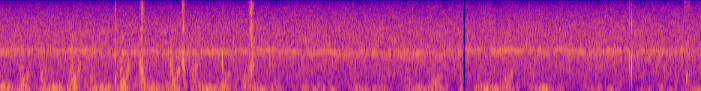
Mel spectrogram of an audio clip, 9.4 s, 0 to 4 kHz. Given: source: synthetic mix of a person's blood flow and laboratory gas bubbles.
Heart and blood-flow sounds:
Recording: Doppler ultrasound of blood flow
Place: precordium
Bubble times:
1.51-1.59 s: bubbles
1.83-1.99 s: bubbles
2.40-2.50 s: bubbles
2.93-3.00 s: bubbles
3.28-3.45 s: bubbles
8.36-8.46 s: bubbles
9.12-9.21 s: bubbles
From the record:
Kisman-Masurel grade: 122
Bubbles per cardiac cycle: 1 to 2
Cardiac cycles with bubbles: 10 to 50%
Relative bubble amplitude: moderate (0.250 to 0.450)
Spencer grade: 2 (many but less than half of the cardiac periods contain bubble signals, singularly or in groups)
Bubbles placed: anywhere in the cardiac cycle

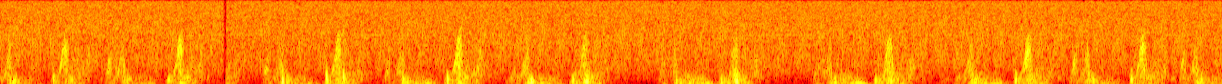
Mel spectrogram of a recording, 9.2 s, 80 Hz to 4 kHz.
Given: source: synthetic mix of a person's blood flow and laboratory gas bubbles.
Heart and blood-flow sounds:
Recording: Doppler ultrasound of blood flow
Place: precordium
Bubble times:
2.55-2.62 s: bubbles
From the record:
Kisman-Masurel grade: 113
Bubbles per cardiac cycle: 1 to 2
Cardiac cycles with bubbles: 1 to 10%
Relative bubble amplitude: loud (0.450 to 0.775)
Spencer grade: 1 (occasional bubble signal discernible with the cardiac motion signal, with majority of cardiac periods free of bubbles)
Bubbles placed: only in the low amplitude regions of the cardiac cycle

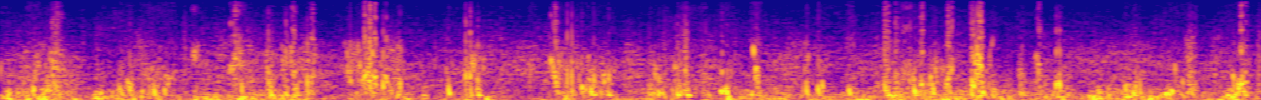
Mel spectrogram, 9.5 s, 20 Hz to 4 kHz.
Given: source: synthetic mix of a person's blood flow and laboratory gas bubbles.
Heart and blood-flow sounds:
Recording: Doppler ultrasound of blood flow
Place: subclavian vein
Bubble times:
0.00-0.03 s: bubbles
0.11-0.52 s: bubbles
0.86-1.33 s: bubbles
1.42-1.51 s: bubbles
1.70-1.91 s: bubbles
1.97-2.39 s: bubbles
2.56-3.04 s: bubbles
3.24-3.27 s: bubbles
3.33-3.42 s: bubbles
3.46-3.65 s: bubbles
3.95-4.03 s: bubbles
4.10-4.62 s: bubbles
4.84-5.34 s: bubbles
5.38-5.50 s: bubbles
5.62-5.73 s: bubbles
5.98-6.21 s: bubbles
6.33-6.42 s: bubbles
6.56-7.17 s: bubbles
7.28-7.50 s: bubbles
7.62-7.71 s: bubbles
7.75-7.84 s: bubbles
7.88-7.99 s: bubbles
8.41-8.60 s: bubbles
8.70-9.01 s: bubbles
9.17-9.38 s: bubbles
From the record:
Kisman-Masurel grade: 343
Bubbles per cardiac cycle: rolling drumbeat, 9 or more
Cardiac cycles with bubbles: 100%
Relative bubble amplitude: loud (0.450 to 0.775)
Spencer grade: 3 (all of the cardiac periods contain showers or single bubble signals, but not dominating or overriding the cardiac motion signals)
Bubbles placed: anywhere in the cardiac cycle

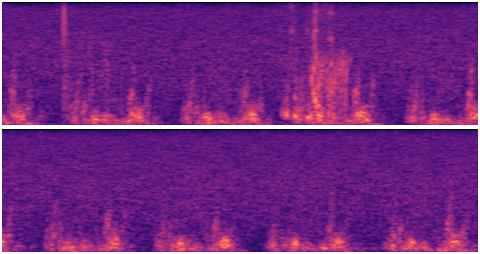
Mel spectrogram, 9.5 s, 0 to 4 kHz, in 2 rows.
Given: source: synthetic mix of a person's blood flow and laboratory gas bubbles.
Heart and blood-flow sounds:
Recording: Doppler ultrasound of blood flow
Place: precordium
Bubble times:
2.77-3.49 s: bubbles
From the record:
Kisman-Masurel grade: 213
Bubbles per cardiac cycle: several, 3 to 8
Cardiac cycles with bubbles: 1 to 10%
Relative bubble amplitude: loud (0.450 to 0.775)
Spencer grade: 1 (occasional bubble signal discernible with the cardiac motion signal, with majority of cardiac periods free of bubbles)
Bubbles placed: only in the low amplitude regions of the cardiac cycle

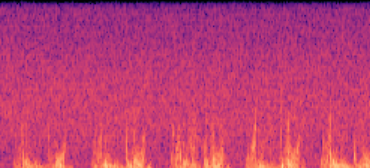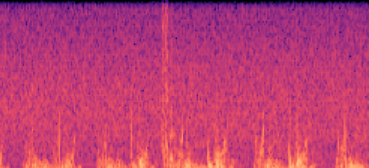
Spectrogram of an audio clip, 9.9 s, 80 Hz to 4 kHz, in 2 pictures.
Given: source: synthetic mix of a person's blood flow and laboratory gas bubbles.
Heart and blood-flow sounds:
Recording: Doppler ultrasound of blood flow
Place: precordium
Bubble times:
2.52-2.65 s: bubbles
2.92-3.05 s: bubbles
3.78-3.90 s: bubbles
4.51-4.61 s: bubbles
7.08-7.29 s: bubbles
From the record:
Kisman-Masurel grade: 122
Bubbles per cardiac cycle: 1 to 2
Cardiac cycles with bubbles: 10 to 50%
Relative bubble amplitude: moderate (0.250 to 0.450)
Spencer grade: 2 (many but less than half of the cardiac periods contain bubble signals, singularly or in groups)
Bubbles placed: only in the low amplitude regions of the cardiac cycle

